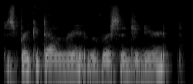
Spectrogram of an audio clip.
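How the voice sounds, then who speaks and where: A woman's voice: fairly low pitch, monotone, quick pace, vocal fry, dark tone, slightly rough. A woman, congested from a cold, rambling earnestly in a casual spiritual vlog monologue. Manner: rambling, earnest, self-correcting. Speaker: vlogger.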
